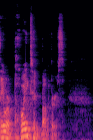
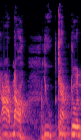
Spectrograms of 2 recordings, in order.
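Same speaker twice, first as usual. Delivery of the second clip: mock screaming, voice pitched high; 8 semitones higher than usual. Retelling a bowling alley worker refusing entry: imitating someone screaming. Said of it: "he was screaming at me".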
